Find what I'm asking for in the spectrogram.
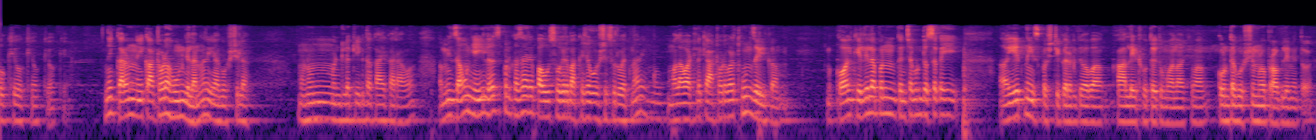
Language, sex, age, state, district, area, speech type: Marathi, male, 18-30, Maharashtra, Pune, urban, spontaneous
